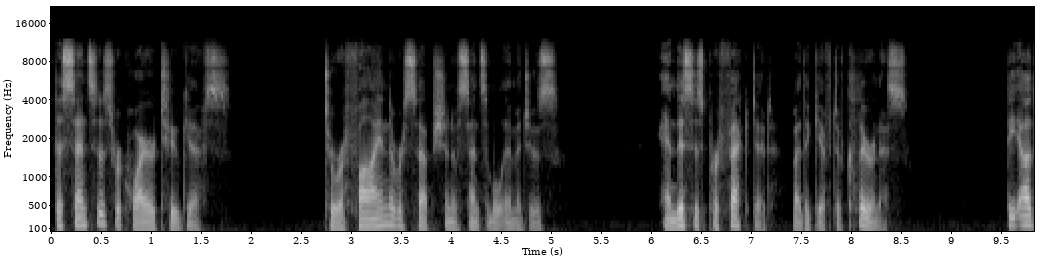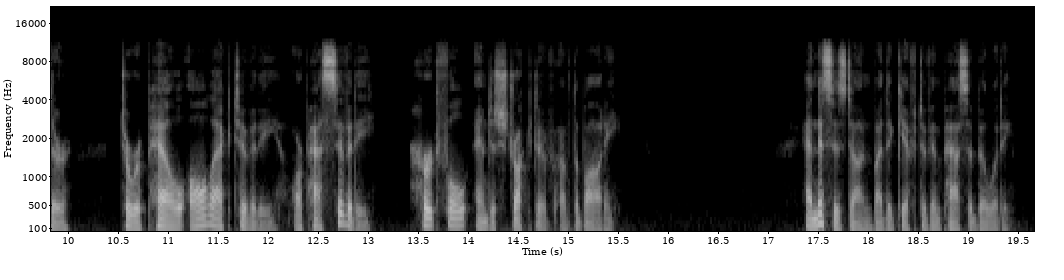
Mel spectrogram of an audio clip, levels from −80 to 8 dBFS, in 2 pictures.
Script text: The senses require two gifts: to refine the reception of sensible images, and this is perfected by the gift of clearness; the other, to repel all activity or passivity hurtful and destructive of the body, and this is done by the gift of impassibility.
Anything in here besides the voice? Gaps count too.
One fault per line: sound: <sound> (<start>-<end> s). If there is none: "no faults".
no faults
